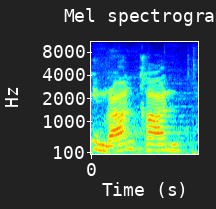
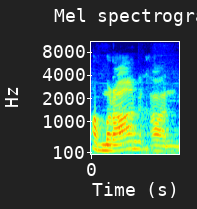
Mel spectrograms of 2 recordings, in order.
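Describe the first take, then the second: First: The name begins with an i vowel. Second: The name begins with an a vowel. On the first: It is the speaker's own way of saying it. "जिस तरह मैं अभी pronounce कर रहा हूँ" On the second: It is how the voice in the video says it. "वहाँ अमरान खान, मैं अमरान तो नहीं कह सकता"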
